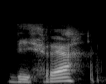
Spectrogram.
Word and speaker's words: vihreä: green is vihreä, and blue one is sininen.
